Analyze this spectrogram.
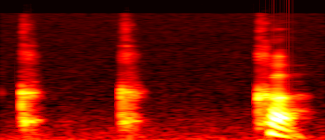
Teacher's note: The K sound is made when the back part of the tongue comes up and touches the soft palate in the back.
